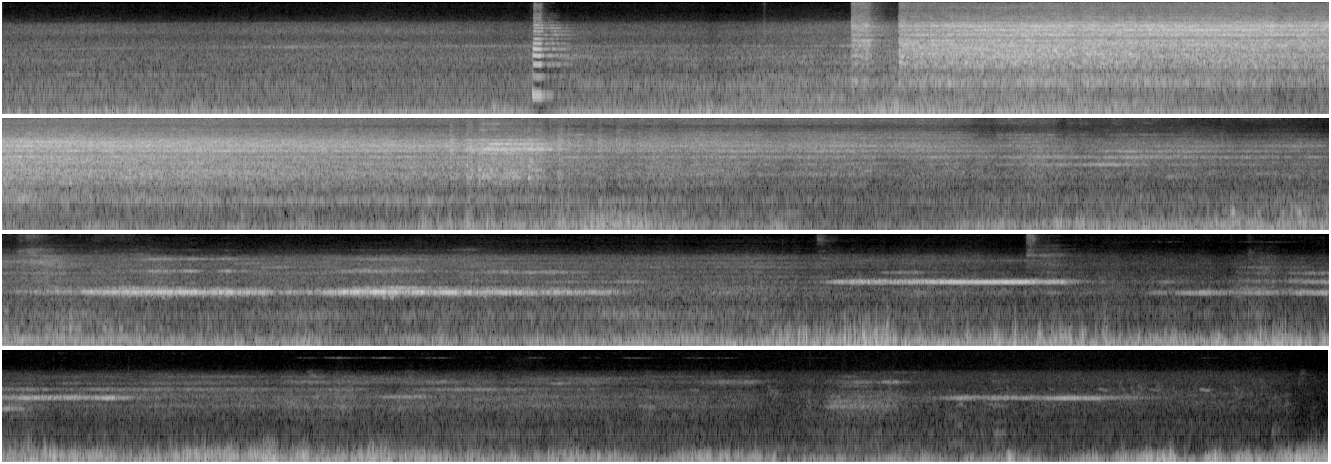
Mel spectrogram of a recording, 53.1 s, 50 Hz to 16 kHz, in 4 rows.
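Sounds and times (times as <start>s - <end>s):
locomotive engine hum: 0.0s - 38.3s
train brakes squealing: 0.6s - 6.1s, 8.3s - 52.2s.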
